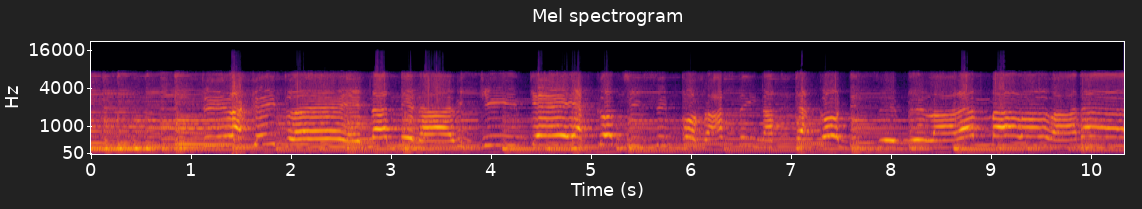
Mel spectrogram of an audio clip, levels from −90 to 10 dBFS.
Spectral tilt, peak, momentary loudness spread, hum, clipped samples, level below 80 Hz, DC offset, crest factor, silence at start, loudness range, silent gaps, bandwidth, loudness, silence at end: -4.5 dB/octave; -4 dBFS; 9 LU; none; under 0.1%; -58 dBFS; under 0.1%; 12 dB; 0 s; 4 LU; none; 7.8 kHz; -16 LUFS; 0 s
